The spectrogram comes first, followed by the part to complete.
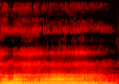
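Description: A singer holds a long note on the word 'Ma' (mother) in a Bengali Islamic gojol, sung in a chant-like style. The note wavers in pitch and eases off near the end.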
